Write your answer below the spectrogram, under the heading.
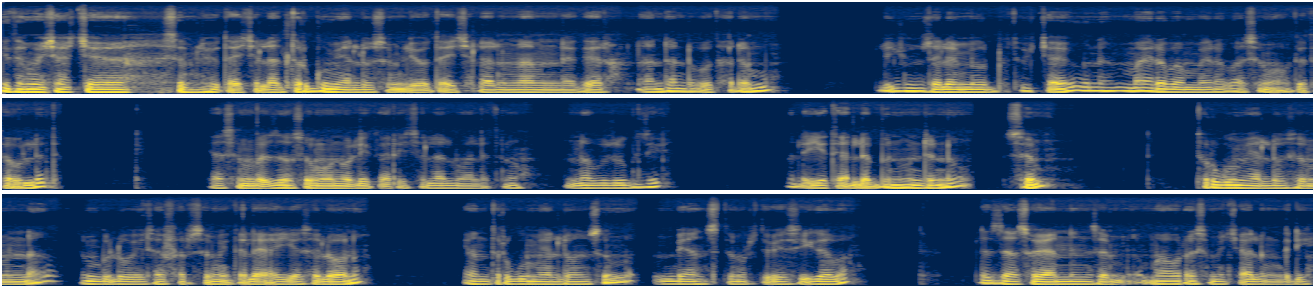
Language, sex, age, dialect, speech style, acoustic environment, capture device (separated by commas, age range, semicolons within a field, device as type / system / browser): Amharic, male, 25-34, Ethiopia - Addis Ababa, happy, people talking; nature, mobile / Linux / Chrome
